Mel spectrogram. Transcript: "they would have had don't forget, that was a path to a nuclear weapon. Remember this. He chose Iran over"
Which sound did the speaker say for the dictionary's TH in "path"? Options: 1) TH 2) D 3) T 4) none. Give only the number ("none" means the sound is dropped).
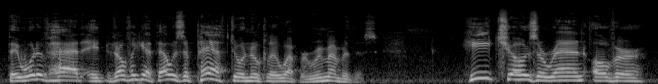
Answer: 1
